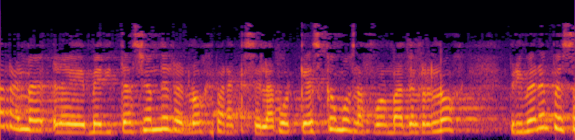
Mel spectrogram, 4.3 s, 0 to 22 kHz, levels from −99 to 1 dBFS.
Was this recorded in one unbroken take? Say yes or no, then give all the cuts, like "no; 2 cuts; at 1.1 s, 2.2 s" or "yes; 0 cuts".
no; 3 cuts; at 1.6 s, 2.1 s, 2.7 s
